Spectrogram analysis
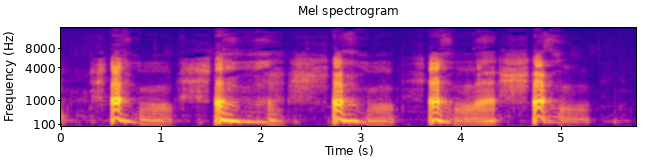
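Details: Guapo, a rescued Chihuahua, makes word-like talking sounds indoors: five throaty, growly whines about once a second, each starting with a sharp yelp and sliding down into a wobbling grumble.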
